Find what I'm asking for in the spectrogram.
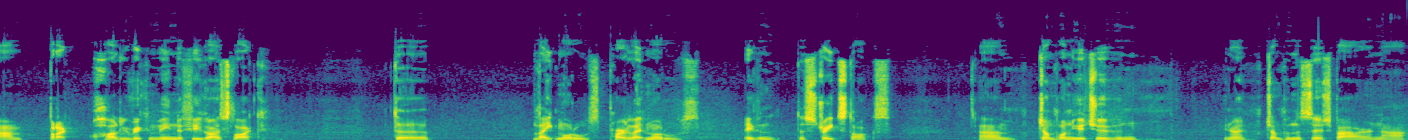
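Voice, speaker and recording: Here is a man with a New Zealand accent and a very deep, low pitch. His intonation stays fairly even, broken by long, frequent pauses. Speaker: gaming YouTuber. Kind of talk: gameplay commentary. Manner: casual, with frequent fillers.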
